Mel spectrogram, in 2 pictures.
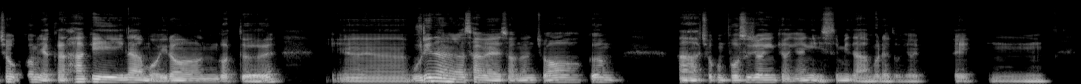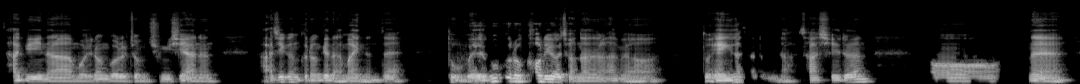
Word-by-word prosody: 조금 115 -2 -1
약간 95 0 +1
학위나 115 -5 +4
뭐 80 -4 +2
이런 90 -1 +1
것들 70 -4 +1 0.6
예 80 - -6 0.6
우리나라 135 - +3
사회에서는 100 -2 +1
쪼끔 105 -1 -2 0.6
아 95 -1 +2
조끔 105 -2 -4
보수적인 105 +2 +1
경향이 95 +2 -1
있습니다. 70 +4 -1
아무래도 70 -1 -3
여 70 0 -5 0.4
왜 - - -5 0.2
음 70 -2 -6 0.4
학위나 85 -5 +1
뭐 75 0 -3
이런 85 +2 -1
거를 80 -2 +1
좀 75 -1 -3
중시하는 75 -2 -2 0.4
아직은 115 -2 0
그런 95 -1 -1
게 105 - +4
남아있는데 70 0 -2 0.4
또 - - -1
외국으로 135 - +3
커리어 130 -5 +5
전환을 80 -4 -2
하면 70 -6 -4 0.4
또 - - -1
얘기가 95 +1 +6
다릅니다. 70 -1 -10
사실은 105 +5 0 0.6
어 75 -2 -2 0.3
네. 75 -8 +3
90 Hz, 265 characters per minute, -21 LUFS, 75-105 Hz, 0.6 s, 얘기가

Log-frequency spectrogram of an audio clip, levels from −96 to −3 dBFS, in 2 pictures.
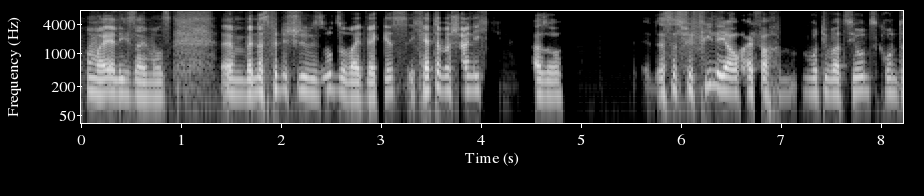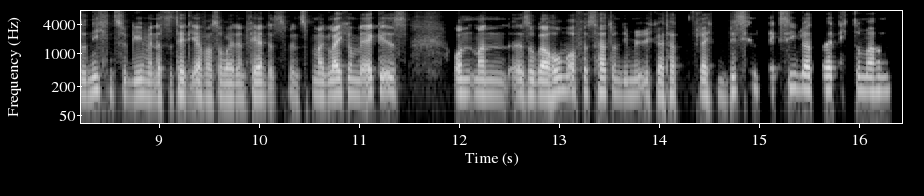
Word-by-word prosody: Wenn 160 - +1
man 140 - +7
ehrlich 145 -2 +4
sein 130 -2 +3
muss. 125 0 -5 0.5
Ähm, 140 -1 +1
wenn 145 +1 +6
das 155 - +4
Fitnessstudio 170 -3 0
sowieso 160 +5 -3
so 155 -5 -2
weit 125 0 +5
weg 125 +2 +2
ist 150 +1 -4
ich - - -10
hätte 170 +4 +7
wahrscheinlich 170 +1 +1 0.4
also, 135 -1 +1 0.8
e - - -25
es - - -2
ist - - -1
für - - -1
viele 210 -2 +1
ja 170 -3 +9
auch 150 - +2
einfach 150 -1 +1
'n 140 - -21
Motivationsgrund, 150 0 -3
da 135 - -4
nicht 160 +3 -4
hinzugehen, 140 -1 -6
wenn 130 - -4
das 125 -1 -4
tatsächlich 140 +3 -1
einfach 125 -2 0
so 120 - -5
weit 120 0 0
entfernt 125 +2 +1
ist. - - -13
Wenn's 115 +1 -9
mal 130 -1 -1
gleich 140 +3 +4
um 145 - -5
die - - 0
Ecke - - +3
ist - - -4 0.4
und 145 0 -1
man, 135 -2 -3
äh, - - -4
sogar 135 -1 +5
Homeoffice 150 0 -1
hat 155 -1 +2
und 145 - -9
die 135 - -9
Möglichkeit 135 -1 -4
hat, 140 0 -3
vielleicht 135 -3 -2
'n 130 - -17
bisschen 165 +5 -6
flexibler 180 +2 +1
zeitlich 170 0 +1
zu 170 - -5
machen 160 0 0
145 Hz, 230 wpm, -25 LUFS, 135-160 Hz, 0.8 s, ja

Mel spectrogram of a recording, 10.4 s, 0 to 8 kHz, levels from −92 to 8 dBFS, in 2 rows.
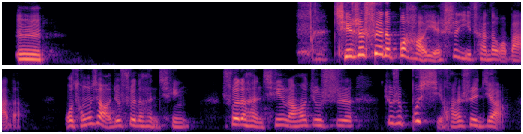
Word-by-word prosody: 嗯。 195 -2 +3 2.9
其 300 +1 +7
实 360 +2 +8
睡 405 +1 +9
得 325 - +7
不 335 +1 +4
好 - - 0
也 - - -4
是 300 - -4
遗 195 -4 -6
传 190 -1 -7
到 195 - -2
我 - - -7
爸 - - -6
的， - - -17 0.4
我 210 - -3
从 230 +7 -5
小 285 -2 -2
就 210 - -4
睡 225 +2 -5
得 205 - -7
很 195 0 -11
轻。 180 0 -13 0.3
睡 260 -1 +2
得 250 - +1
很 195 -4 -5
轻， 240 +8 -7
然 190 -3 -4
后 215 - -5
就 225 0 -7
是， 210 0 -7 0.3
就 310 - -10
是 310 - -8
不 400 +4 -5
喜 390 0 -2
欢 - - -9
睡 220 +3 -5
觉。 195 +1 -6
220 Hz, 220 characters per minute, -23 LUFS, 195-295 Hz, 2.9 s, 睡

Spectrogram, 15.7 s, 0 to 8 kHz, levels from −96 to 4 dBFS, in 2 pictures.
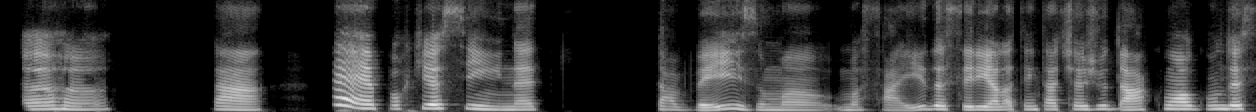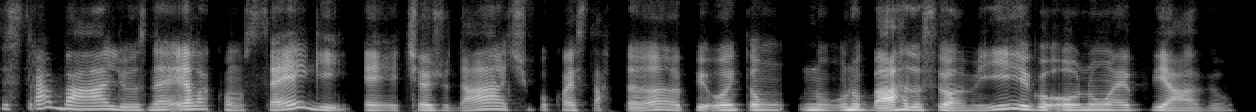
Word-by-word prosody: Aham. 230 -1 0 0.6
Tá. 200 -3 +2 0.4
Eh, 430 -13 +10
porque 275 +1 -4
assim, 275 -5 +4
né, 210 +1 -1 0.7
talvez 205 +3 -1
uma 185 -2 -5
uma 185 +1 -11
saída 190 +5 -2
seria 210 -2 +3
ela 205 - 0
tentar 225 0 -4
te 235 +1 -7
ajudar 225 -3 +1
com 255 - -3
algum 250 0 +4
desses 255 +1 +3
trabalhos, 235 -8 -3
né? 195 +1 -3
Ela 235 +2 +1
consegue, 185 - -4
eh, 170 -1 -5
te 165 - -13
ajudar 180 +6 -2
tipo 195 -2 -17
com 180 - -10
a - - 0
startup 175 +1 -6
ou 175 - +1
então, 180 0 -4
no 190 -1 -5
no 195 -1 +4
bar 180 +3 +5
do 190 -2 -1
seu 190 -1 0
amigo? 195 +7 -3
Ou 185 0 0
não 190 0 -2
é 180 -1 -5
viável? 155 -5 -6
200 Hz, 155 wpm, -21 LUFS, 180-235 Hz, 0.7 s, Eh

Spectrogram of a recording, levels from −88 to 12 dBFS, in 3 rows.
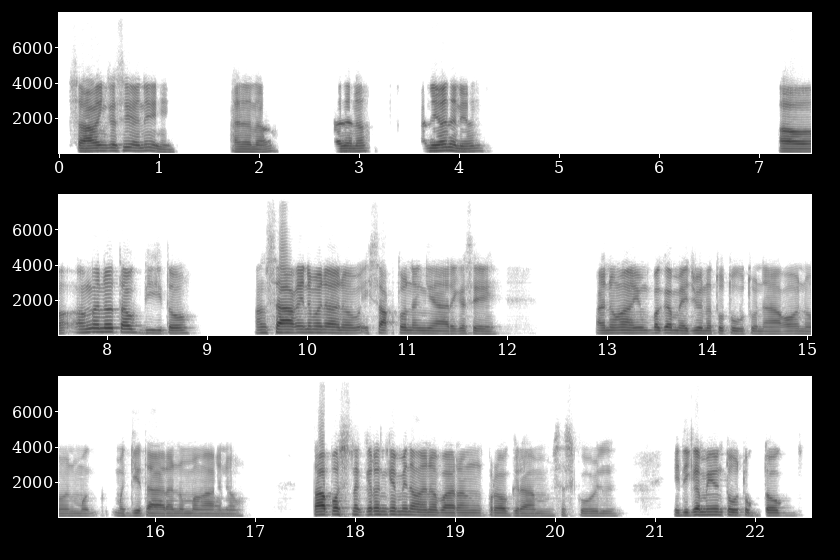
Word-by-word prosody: Sakin 150 +2 +5
kasi 165 +2 -1
ano 160 +1 0
eh 140 -9 -2 0.6
ano 130 +1 -1
ano? 120 -1 -1 0.8
Ano 140 +1 +3
ano? 145 +1 +1 0.6
Ano 150 +2 -3
'yun, 165 +2 +7
ano 150 -4 +2
'yun? 145 +2 -4 2.9
Oo 140 +1 +4
ang 175 +2 -2
ano 210 +1 +6
tawag 185 -6 +1
dito 145 0 -4 0.5
ang 160 0 -4
sakin 175 +1 +6
naman 175 -1 +1
na 165 -1 +4
ano 150 0 -1
eksaktong 150 0 -2
nangyari 135 -2 -2
kasi, 130 -3 -5 1.0
ano 150 +1 0
nga 155 - +3
yung 150 0 -3
baga 155 +1 +2
medyo 140 0 -1
natututo 140 -1 -4
na 120 -1 -4
ako 125 - -4
ano 125 -2 -7
mag 115 -1 -10
mag 125 -6 -11
gitara 120 -2 -1
ng 120 - -7 0.2
mga 115 0 -5
ano. 110 0 -12 0.7
Tapos 170 +2 +7
nagkaroon 175 +1 +1
kami 170 -1 0
ng 160 - +3
ano 145 - +1
parang 135 -1 -1
program 120 -3 -4
sa 120 - -18
school 115 -1 -10 0.5
eh 135 - -5
di 145 - -3
kami 165 +2 +3
'yong 155 - -8
tutugtog 135 -3 -2
145 Hz, 145 wpm, -23 LUFS, 125-155 Hz, 2.9 s, yun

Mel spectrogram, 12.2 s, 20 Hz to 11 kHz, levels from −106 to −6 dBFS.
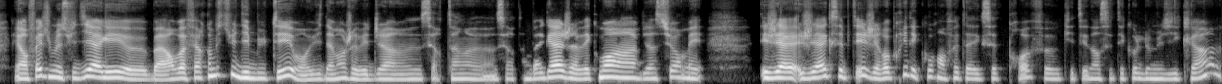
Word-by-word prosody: Et - - +2
en 165 - +3
fait 240 +8 +2
je 220 -2 0
me 200 - +3
suis 185 -1 -4
dit: 215 +7 +3
«Allez 200 -2 +5
heu, 150 -2 +1
bah, 145 0 +1
on 155 - 0
va 180 0 +3
faire 195 +2 -3
comme 245 - +3
si 270 - -7
tu 260 0 +1
débutais». 195 +4 +3
Bon 140 -4 -2
évidemment 155 +4 -2
j'avais 155 -4 -1
déjà 155 +1 -2
un 155 +1 -5
certain 160 +1 -5
un 155 - -4
certain 160 - -8
bagage 195 +5 +4
avec 165 0 -1
moi 220 +1 +7
hein 195 -2 +3
bien 170 0 -4
sûr 205 +5 -3
mais 175 -3 -2 0.6
et 190 - +4
j'ai 195 +2 +6
a 185 -3 +5
j'ai 190 +4 +2
accepté, 225 +1 0
j'ai 185 - -1
repris 185 +10 -2
des 235 -5 -3
cours 220 0 -8
en 175 - -2
fait 185 +2 -8
avec 160 -2 -4
cette 170 +1 -9
prof, 210 +1 -8
heu, 160 -1 -6
qui 170 - -14
était 165 - -9
dans 165 0 -5
cette 165 +1 -11
école 170 +2 -7
de 165 - -5
musique-là 165 +2 -3
175 Hz, 265 wpm, -23 LUFS, 160-195 Hz, 0.6 s, moi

